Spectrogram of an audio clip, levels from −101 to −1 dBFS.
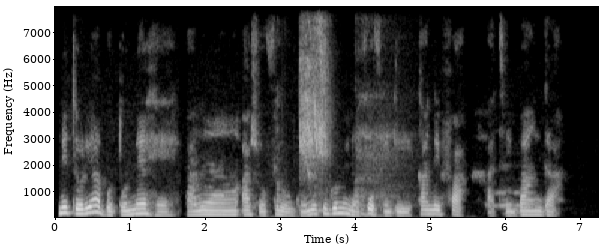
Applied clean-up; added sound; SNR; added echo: none; Sneeze; 12 dB; none.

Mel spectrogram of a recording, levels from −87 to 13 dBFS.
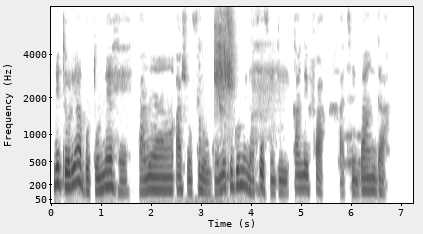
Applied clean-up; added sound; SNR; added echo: classical method spectral subtraction.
